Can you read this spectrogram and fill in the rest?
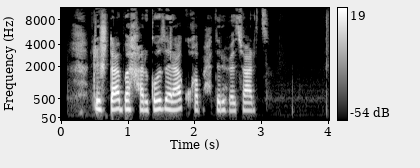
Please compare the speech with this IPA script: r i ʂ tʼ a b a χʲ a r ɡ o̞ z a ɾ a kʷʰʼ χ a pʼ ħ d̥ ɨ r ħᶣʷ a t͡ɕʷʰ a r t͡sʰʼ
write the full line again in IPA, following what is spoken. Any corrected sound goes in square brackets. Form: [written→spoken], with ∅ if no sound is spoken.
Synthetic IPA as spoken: r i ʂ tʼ a b a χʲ a r ɡ o̞ z a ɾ a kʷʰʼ χ a pʼ ħ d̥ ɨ r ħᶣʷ a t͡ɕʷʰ a r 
